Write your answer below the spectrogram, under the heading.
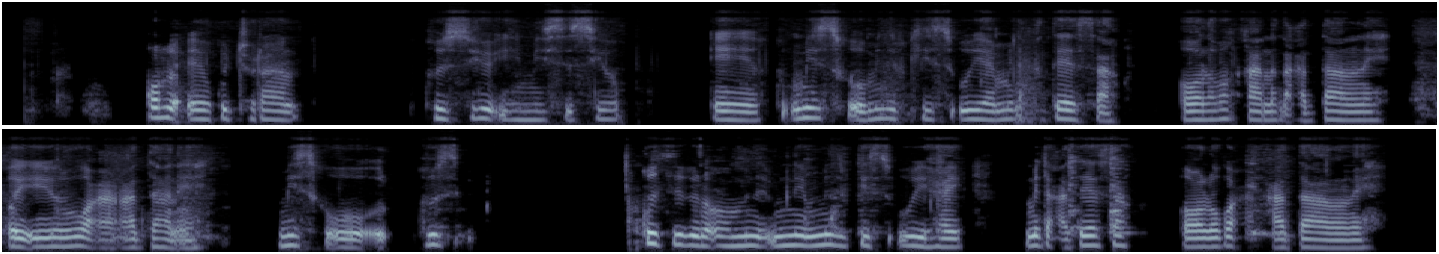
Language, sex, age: Somali, female, 18-24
